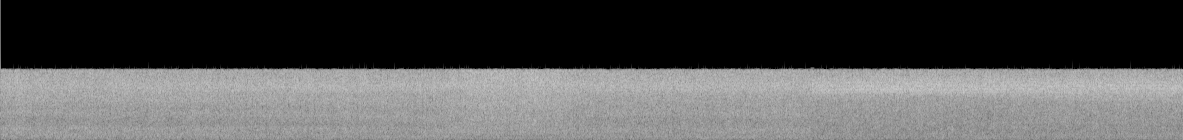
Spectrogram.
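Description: Water rushes and splashes steadily over rocks close by.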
